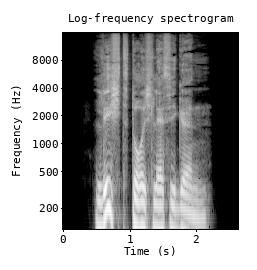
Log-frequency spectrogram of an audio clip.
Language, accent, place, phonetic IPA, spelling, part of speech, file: German, Germany, Berlin, [ˈlɪçtˌdʊʁçlɛsɪɡn̩], lichtdurchlässigen, adjective, De-lichtdurchlässigen.ogg
- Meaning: inflection of lichtdurchlässig: 1. strong genitive masculine/neuter singular 2. weak/mixed genitive/dative all-gender singular 3. strong/weak/mixed accusative masculine singular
